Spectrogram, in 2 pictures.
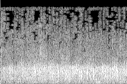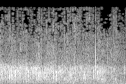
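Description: Sustained audience applause welcomes the session leaders at a church gathering, a dense, even wash of clapping that holds steady for about five seconds before easing slightly at the end.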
